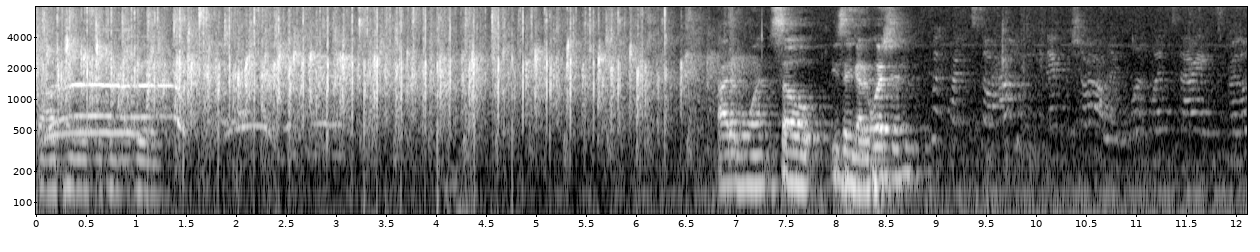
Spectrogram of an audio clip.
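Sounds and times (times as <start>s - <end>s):
audience applause: 0.0s - 7.2s
speech: 0.1s - 1.0s, 6.8s - 8.9s.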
